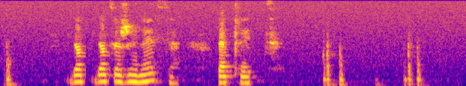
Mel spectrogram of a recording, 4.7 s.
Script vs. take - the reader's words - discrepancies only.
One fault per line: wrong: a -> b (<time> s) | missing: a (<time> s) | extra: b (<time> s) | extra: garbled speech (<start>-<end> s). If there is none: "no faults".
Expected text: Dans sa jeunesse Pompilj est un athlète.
extra: dans (0.9 s)
missing: Pompilj est un (1.7 s)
